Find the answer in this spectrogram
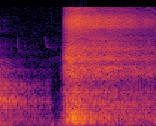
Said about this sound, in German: atmet tief ein und mit einem vierfachen H atmet ihr aus und dabei senkt ihr die Arme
